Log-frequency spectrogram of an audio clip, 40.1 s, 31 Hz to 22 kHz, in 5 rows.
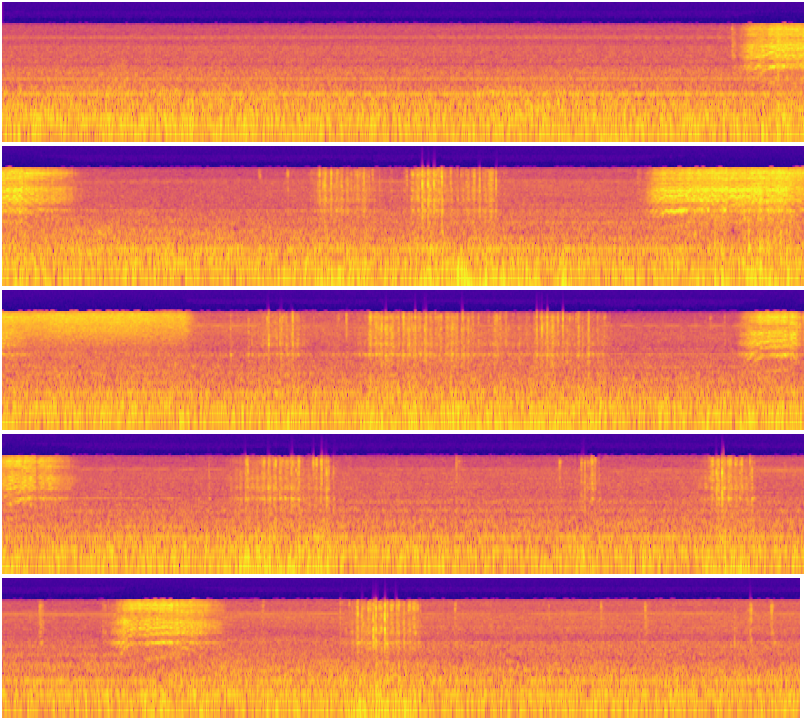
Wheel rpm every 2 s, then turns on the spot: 0, 0, 0, 30, 30, 10, 20, 80, 10, 10, 20, 30, 40, 10, 0, 10, 30, 20, 10, 10.
10-14 18-22 26-28 34-38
